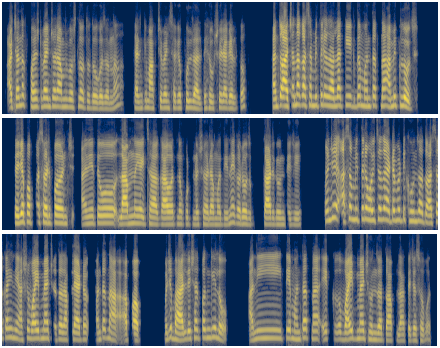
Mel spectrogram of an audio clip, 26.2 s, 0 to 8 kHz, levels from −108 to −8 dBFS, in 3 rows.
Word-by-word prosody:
अचानक 230 +7 +1
फर्स्ट 205 0 -1
बेंचवर 220 0 +1
आम्ही 205 -1 +1
बसलो 200 +2 -5
होतो 190 -4 -5
दोघं 165 -1 -2
जणं 160 +7 -8 0.3
कारण 170 -1 -3
की 190 - -12
मागचे 170 +1 -2
बेंच 180 -1 -5
सगळे 175 0 -5
फुल 185 -1 -4
झालते 165 0 -2
उशिरा 175 +2 -3
गेलतो 170 +4 -5 0.6
अन् 205 +1 +4
तो - - +8
अचानक 245 +3 +8
असा 250 0 +4
मित्र 245 +1 -2
झाला, 230 0 +5
की 235 +2 -5
एकदम 245 +1 -3
म्हणतात 225 +1 -1
ना, 230 - +3
आम्ही 230 +1 +2
क्लोज. 235 - +4 0.7
त्याचे 200 +3 +6
पप्पा 225 0 0
सरपंच 200 -2 +3 0.2
आणि 180 +3 -3
तो 200 -1 +1
लांबनं 175 +3 +5
यायचा 180 -2 +1
गावातनं 165 +1 +2
कुठनं 165 -1 -10
शहरामध्ये 160 -1 -5
नाही 215 +5 -5
का 190 -2 -3
रोज 175 -2 -2 0.3
कार 170 -1 +5
घेऊन 165 0 -7
त्याची. 155 -1 -11 0.5
म्हणजे 290 +6 +1
असं 320 -1 -1
मित्र 290 +1 -1
व्हायचं 290 +1 +1
तर - - +4
ऑटोमॅटिक 275 +1 +1
होऊन 255 -1 -2
जातो 240 -4 0
असं 200 +3 0
काही 240 0 -3
नाही 220 -3 -3
असे 180 +4 -4
वाइब 215 0 +4
मॅच 220 0 +1
होतात 195 -8 -1
आपल्या 180 +1 +2
ऑटो 180 +1 +2
म्हणतात 190 +5 -7
ना, 205 -5 +1
आपोआप. 165 0 +1 0.5
म्हणजे 185 +7 -3
बाहेर 175 -4 +5
देशात 210 +3 -3
पण 230 0 -3
गेलो 240 -7 -3 0.5
आणि 220 +3 -4
ते 225 - +1
म्हणतात 210 +2 -2
ना, 205 0 0
एक 195 0 -8 0.2
वाइब 195 +2 +4
मॅच 215 -1 0
होऊन 190 -1 -5
जातो 170 -2 -2
आपला 160 -1 -4
त्याच्यासोबत 160 0 -8
200 Hz, 185 wpm, -24 LUFS, 175-225 Hz, 0.7 s, तो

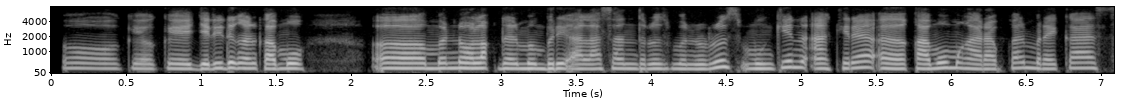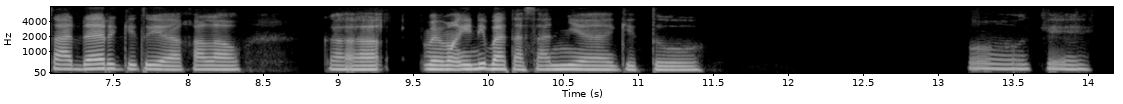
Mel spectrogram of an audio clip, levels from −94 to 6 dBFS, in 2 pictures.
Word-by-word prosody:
Oke 220 -2 -5
oke, 210 0 0
jadi 210 +3 +3
dengan 235 -1 +3
kamu, 215 0 +3 0.5
eee, 230 0 +5
menolak 230 +1 +3
dan 220 0 +2
memberi 215 0 +3
alasan 210 +1 -1
terus-menerus 210 +5 0
mungkin 235 +6 0
akhirnya, 230 +4 0
eee, 215 -2 +4
kamu 220 +4 +3
mengharapkan 220 0 -1
mereka 240 +3 -1
sadar 205 -1 -1
gitu 195 0 -4
ya 170 -2 -2
kalau 180 -1 -2 0.6
ke 185 - -3 0.6
memang 185 -1 +2
ini 200 +3 +3
batasannya, 180 -2 0
gitu. 160 -1 -5 1.8
Oke. 205 -3 -7
210 Hz, 115 wpm, -25 LUFS, 195-225 Hz, 1.8 s, eee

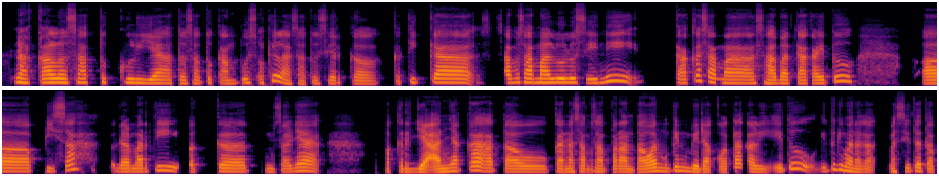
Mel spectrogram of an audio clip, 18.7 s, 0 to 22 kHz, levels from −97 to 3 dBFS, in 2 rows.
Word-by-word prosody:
Nah 190 -2 +4
kalau 185 +1 +5
1 185 +1 -1 0.2
kuliah 170 -3 +2
atau 155 0 -5
1 150 -1 -6
kampus 150 +5 -4
okelah 220 - 0
1 135 0 -7
circle 140 -2 -5 0.2
ketika 185 -1 +2 0.3
sama-sama 190 0 +3
lulus 190 +1 +4
ini, 215 +6 0 0.3
Kakak, 175 +11 -1
sama 165 -7 +2
sahabat, 155 -1 +1
Kakak 150 0 0
itu, 235 - -3 0.8
eee, 150 -1 +4
pisah 205 - -2 0.4
dalam 145 -1 +1
arti 190 +4 -2
peket 145 -2 -1 0.2
misalnya 140 +4 -1 0.8
pekerjaannya 135 +2 +3
kah 195 0 +5 0.2
atau 135 -3 +1 0.3
karena 135 0 0
sama-sama 135 -1 -2
perantauan 130 +3 +3
mungkin 175 +4 -1
beda 130 -2 +3
kota 125 +6 -3
kali 140 -4 0 0.2
itu 150 - -2 0.3
itu 160 - -5
gimana, 165 -9 +2
Kak, 125 - -3 0.2
masih 140 +1 -4
tetap 150 -6 0
155 Hz, 130 wpm, -26 LUFS, 145-185 Hz, 0.8 s, kalau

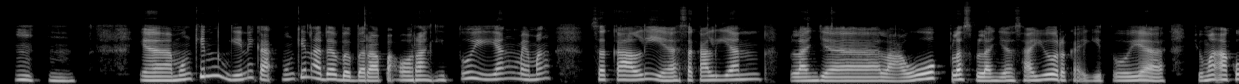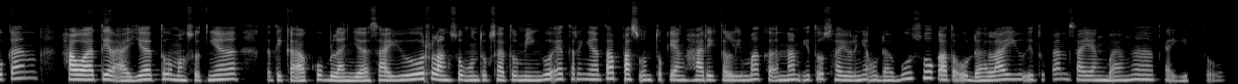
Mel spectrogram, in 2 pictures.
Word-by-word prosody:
Mhm. 185 -6 -4 0.6
Ya, 185 0 +4
mungkin 330 - 0
gini, 235 +9 -1
Kak, 215 -3 0
mungkin 255 +8 -4
ada 240 -4 +4
beberapa 180 0 +2
orang 200 +1 +2
itu 200 +7 -6
yang 255 +1 -2
memang 240 +5 -1 0.4
sekali, 215 0 +2
ya, 180 +1 +2
sekalian 210 +5 0 0.3
belanja 175 +1 +2 0.5
lauk, 220 - +3
plus 225 +1 +2
belanja 175 +1 +2
sayur, 220 +5 +3
kayak 85 0 -7
gitu, 180 0 -3
ya. 185 -3 +3 0.3
Cuma 210 +6 +1
aku 230 +2 0
kan 290 +2 -3 0.3
khawatir 225 -1 +6
aja 180 +5 +2
tuh. 240 +1 -2
Maksudnya, 205 +5 -1 0.3
ketika 190 -1 -1
aku 200 +3 -5
belanja 175 -1 +2
sayur 205 +5 +2
langsung 210 -1 +2
untuk 200 0 -3
1 205 -1 -1
minggu, 195 +4 0
eh, 245 0 -1
ternyata 240 0 -1
pas 240 -2 +1
untuk 210 0 -5
yang 205 -1 -1
hari 205 0 -1
ke-5, 195 +3 -1
ke-6 205 +5 -1
itu 215 +3 -4
sayurnya 205 -1 -2
udah 190 -2 -3
busuk 275 +7 -3
atau 210 0 0
udah 180 -1 -1
layu, 230 +4 0
itu 220 +1 -8
kan 245 0 -8
sayang 205 -2 -2
banget, 220 +3 -3
kayak 175 +1 -10
gitu. 210 -4 -18
210 Hz, 145 wpm, -23 LUFS, 190-230 Hz, 0.6 s, khawatir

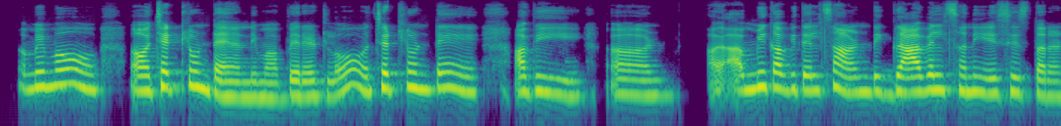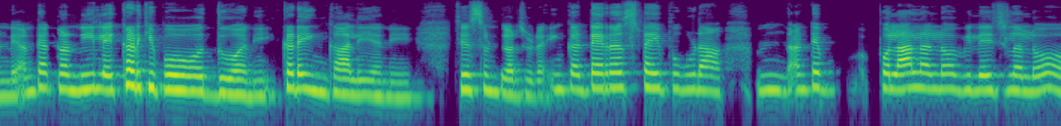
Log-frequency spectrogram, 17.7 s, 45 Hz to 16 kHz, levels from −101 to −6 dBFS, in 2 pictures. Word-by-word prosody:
అ - - -10
మేము 285 +2 +4 0.6
ఆహ్, 235 0 +6
చెట్లు 275 0 +4
ఉంటాయండి 180 -7 +1
మా 165 - -2
పెరట్లో. 180 +3 0 0.3
చెట్లు 265 +1 +4
ఉంటే 265 +2 0 0.6
అవి 230 0 -2 0.6
ఆహ్, 190 -2 -1 0.7
అ - - +4
మీకు 280 0 +4
అవి 250 -1 -1
తెలుసా 235 +3 +1
అండి 225 +1 -2
గ్రావెల్స్ 235 +2 +6
అని 225 0 -1
ఏసేస్తారండి. 200 -4 -3
అంటే 225 +5 -5
అక్కడ 255 -1 -1
నీళ్ళు 255 +1 +1
ఎక్కడికి 280 +1 +4
పోవద్దు 230 -4 +2
అని, 185 0 -7
ఇక్కడే 255 +5 +1
ఇంకాలి 205 -3 -3
అని 175 -1 -10 0.5
చేస్తుంటారు 235 -6 -2
చూడండి. 185 +3 -10
ఇంకా 250 0 -3
టెర్రస్ 270 +1 +1
టైప్ 265 -1 -2
గూడా 245 -1 -3 0.4
హ్మ్, 240 0 -5
అంటే 250 +3 -2 0.5
పొలాలలో, 255 0 +1
విలేజ్‌లలో 235 0 -3
235 Hz, 130 wpm, -21 LUFS, 205-255 Hz, 0.7 s, ఆహ్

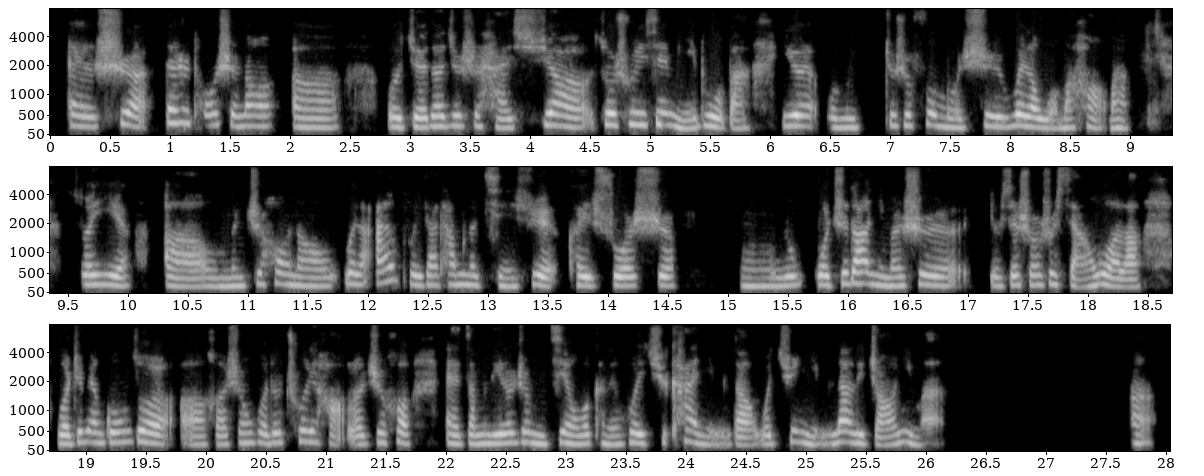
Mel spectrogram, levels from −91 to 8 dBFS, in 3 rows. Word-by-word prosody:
诶， 240 -3 0
是， 285 +5 +1 0.3
但 320 -1 +4
是 315 - 0
同 255 -1 -4
时 260 -2 +1
呢， 245 0 0
呃， 215 -1 -1 0.4
我 225 - +4
觉 215 0 +4
得 240 +1 +3
就 245 +1 -1
是 250 0 -3
还 205 -3 -2
需 225 +6 -4
要 240 -5 +3
做 275 -1 +4
出 285 +1 -2
一 275 - +2
些 280 +1 +1
弥 205 -7 0
补 230 0 +3
吧。 190 +2 -3 0.2
因 250 +1 +5
为 245 -1 +1
我 215 - -3
们 210 0 -1 0.2
就 260 - -3
是 260 - 0
父 270 +2 -1
母 220 -4 -1
是 235 +1 +1
为 255 +3 +5
了 225 -2 +6
我 200 -1 +1
们 205 +1 -1
好 220 -1 -4
嘛， 200 -1 -2 0.5
所 230 - 0
以， 230 -1 +4 0.4
呃， 190 -3 +1
我 190 - -5
们 200 +1 -1
之 250 +3 -3
后 245 -1 -2
呢， 215 -2 0 0.3
为 255 - +1
了 235 - -1
安 265 - +3
抚 240 - -3
一 215 - +2
下 225 0 -1
他 235 +1 -4
们 235 0 -1
的 220 - 0
情 195 -1 -5
绪， 205 0 +2
可 220 - -3
以 205 - +7
说 205 +1 +2
是： 210 -1 +1 0.6
“嗯， 195 0 -2
我 215 +3 +1
我 225 -1 +4
知 255 +4 -1
道 260 -1 +6
你 225 -4 -1
们 205 0 0
是 215 -3 +1 0.2
有 205 - -4
些 200 +3 -1
时 230 +1 -1
候 225 - -1
是 245 - -2
想 215 -4 -2
我 225 -4 +4
了， 180 0 +1 0.3
我 210 -1 +4
这 245 - +1
边 235 -2 -1
工 240 +1 0
作， 250 -4 +5 0.2
呃， 190 - -1
和 195 0 -4
生 230 +3 -4
活 225 -2 0
都 225 +2 0
处 260 +3 -4
理 255 - +1
好 210 -3 -4
了 195 +2 0
之 230 +4 -1
后， 225 -1 0 0.3
哎， 210 -4 +2
咱 205 +1 -1
们 210 +1 +2
离 215 +1 +5
得 230 +1 +3
这 240 -1 -1
么 205 -2 +1
近， 215 +1 0
我 210 - +1
肯 210 -1 -5
定 195 +1 -3
会 220 +1 +3
去 215 - -4
看 240 -6 0
你 - - -6
们 205 -1 -8
的， 180 -1 +2
我 200 +2 -2
去 205 +6 -6
你 215 -6 -2
们 205 +1 -8
那 250 +1 +5
里 220 -2 +3
找 185 -2 -1
你 230 +1 -2
们。” 195 -2 -4 1.7
嗯。 - - -3
220 Hz, 255 characters per minute, -20 LUFS, 205-245 Hz, 1.7 s, 以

